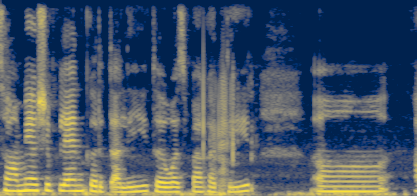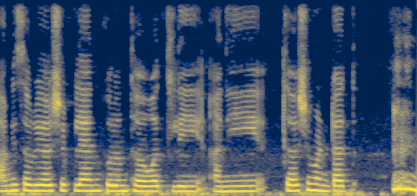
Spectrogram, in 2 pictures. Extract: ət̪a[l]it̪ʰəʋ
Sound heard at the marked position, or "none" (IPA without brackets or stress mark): l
